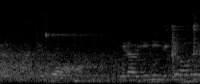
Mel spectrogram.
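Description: Squash ball being hit and bouncing off the court walls: a sharp hit about half a second in with a brief high ringing note after it, and another hit near the end.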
